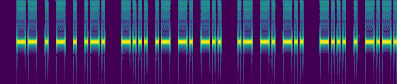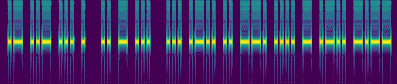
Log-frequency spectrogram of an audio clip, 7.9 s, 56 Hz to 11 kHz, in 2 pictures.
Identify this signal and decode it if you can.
Morse code, heard as a keyed tone, about 42 wpm, 800 Hz. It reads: METER BAND AND BECAUSE ITS SLIGHTLY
